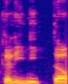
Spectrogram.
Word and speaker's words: kali nifta: En fait, ça se prononce Kalinita en italien, en grico.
